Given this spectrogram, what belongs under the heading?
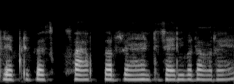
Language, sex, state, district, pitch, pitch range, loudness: Hindi, female, Bihar, Supaul, 225 Hz, 220-230 Hz, -26 LUFS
